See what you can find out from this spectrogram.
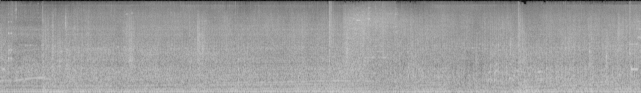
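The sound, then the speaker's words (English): Steady, loud roar of sandstorm wind in a military-style video game, a dense continuous rush with a low droning undertone that holds level throughout, with no voices. “Sandstorm is cutting off our visuals.”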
